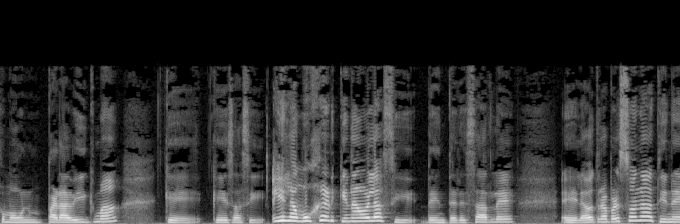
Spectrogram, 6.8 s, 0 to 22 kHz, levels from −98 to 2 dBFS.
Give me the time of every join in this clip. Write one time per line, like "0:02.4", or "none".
0:02.7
